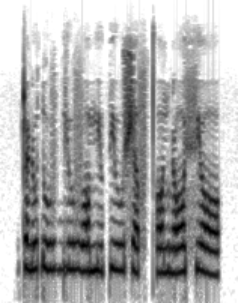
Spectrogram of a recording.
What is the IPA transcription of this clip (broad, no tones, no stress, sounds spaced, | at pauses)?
ʈ ɐ ɳ u ɗ u v bʲ u v ɔ mʲ u pʲ u ʃ ɐ f t̪ʰ ɔ n ɳ ɔ fʲ ɔ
